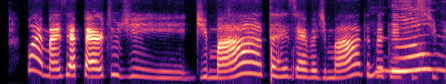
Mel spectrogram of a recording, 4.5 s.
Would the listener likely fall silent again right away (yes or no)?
no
